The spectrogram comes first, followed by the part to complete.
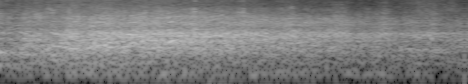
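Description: Theatre audience laughing, the laugh swelling over the first second and then slowly dying away.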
